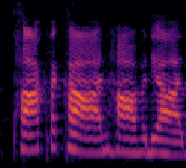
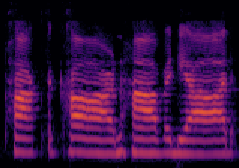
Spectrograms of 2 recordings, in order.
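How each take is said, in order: First: Boston accent, Park the car in Harvard Yard said louder, every r dropped. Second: R-less Boston accent, pahk the cah. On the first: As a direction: punch it out in broad Boston. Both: Shown as a demonstration. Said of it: "That's what people like to say".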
